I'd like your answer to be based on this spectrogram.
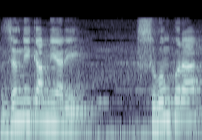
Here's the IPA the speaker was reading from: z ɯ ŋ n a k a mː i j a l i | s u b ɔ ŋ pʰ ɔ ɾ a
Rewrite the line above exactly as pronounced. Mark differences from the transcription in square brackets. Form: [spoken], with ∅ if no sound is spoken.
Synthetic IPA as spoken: z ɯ ŋ n [i] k a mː i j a [ɾ] i | s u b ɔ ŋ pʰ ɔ ɾ a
